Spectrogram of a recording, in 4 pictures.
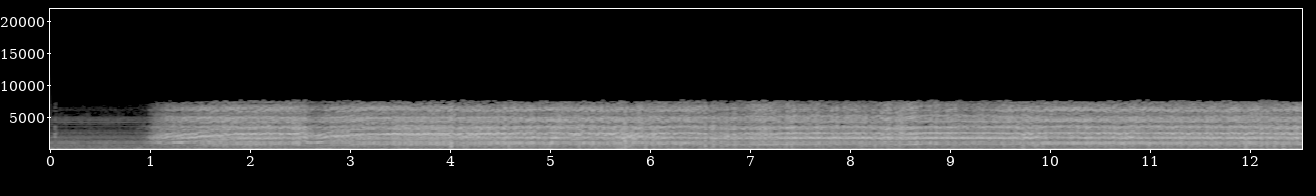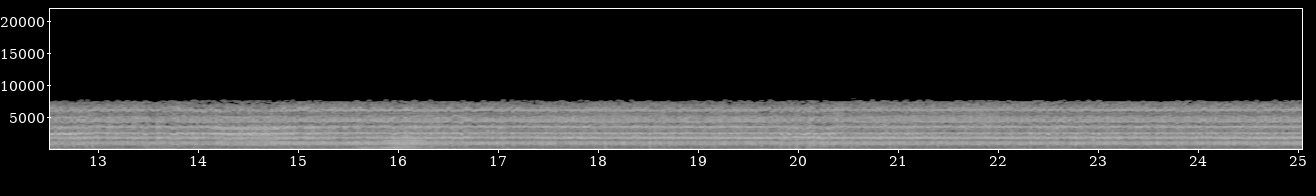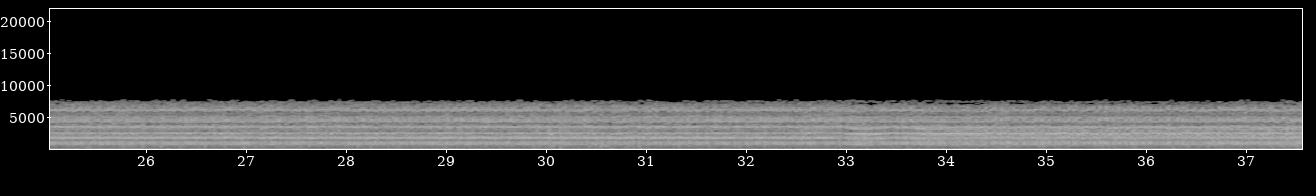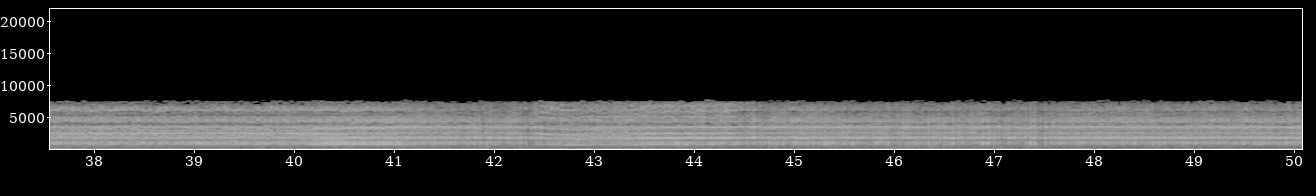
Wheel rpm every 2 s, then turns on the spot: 140, 200, 220, 220, 230, 230, 230, 220, 230, 230, 240, 240, 240, 230, 230, 230, 220, 210, 210, 210, 230, 220, 230, 230, 230.
none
